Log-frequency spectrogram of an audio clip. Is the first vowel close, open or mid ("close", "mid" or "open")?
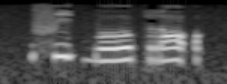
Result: close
